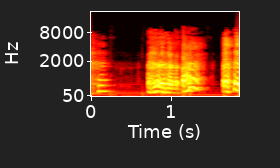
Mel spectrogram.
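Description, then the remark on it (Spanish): A person coughs in a short rhythmic pattern to the rhythm of Star Wars, a run of loud bursts timed like a melody, with a brief pause before the last two quick coughs. “El ritmo de Star Wars, güey.”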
